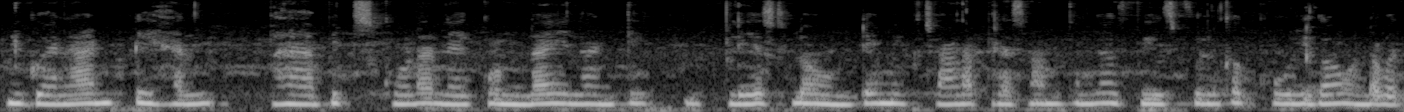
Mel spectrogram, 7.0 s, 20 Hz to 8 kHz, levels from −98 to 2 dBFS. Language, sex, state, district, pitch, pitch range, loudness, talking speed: Telugu, female, Andhra Pradesh, Krishna, 250 Hz, 240-260 Hz, -30 LUFS, 160 wpm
